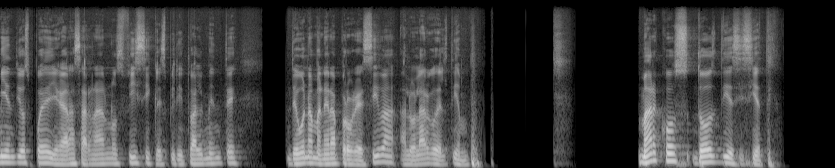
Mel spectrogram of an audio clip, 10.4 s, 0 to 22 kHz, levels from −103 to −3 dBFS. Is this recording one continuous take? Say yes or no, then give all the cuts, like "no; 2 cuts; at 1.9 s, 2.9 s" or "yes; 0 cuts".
no; 1 cut; at 2.0 s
